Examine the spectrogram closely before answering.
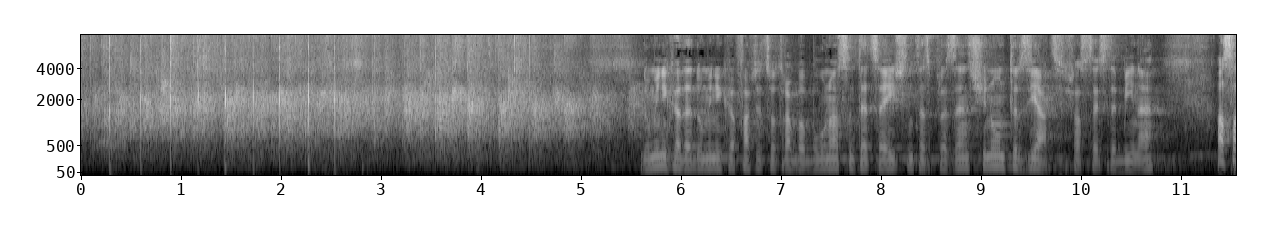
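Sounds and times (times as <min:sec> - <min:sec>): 
audience applause: 0:00.0 - 0:05.7
speech: 0:05.6 - 0:11.5.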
